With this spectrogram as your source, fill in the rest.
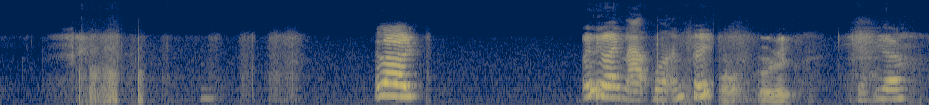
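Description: A young child talks and squeals in short, high bursts close by.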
